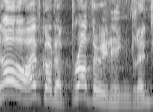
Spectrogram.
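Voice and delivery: butter up the customer; imitated trader's eager patter; eager shopkeeper. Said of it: "sales patter".

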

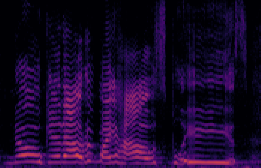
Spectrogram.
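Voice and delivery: loud, drawn-out retold demand; acted fed-up plea, loud and slow; exasperated order. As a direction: order him out at full voice, slowly. Retold kicking out of a guest.

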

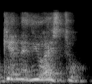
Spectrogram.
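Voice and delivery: startled demand for who gave it; alarmed pharmacist. Acted.

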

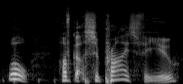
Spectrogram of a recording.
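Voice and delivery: high-pitched madman drummer voice; imitating an English rocker announcing a surprise. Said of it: "he walked in and goes".

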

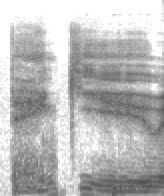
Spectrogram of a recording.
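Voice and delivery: soft, badly failed little-girl accent; hushed creepy thank-you; sinister little girl. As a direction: try for an innocent country girl and land on sinister. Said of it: "she sounds sinister".

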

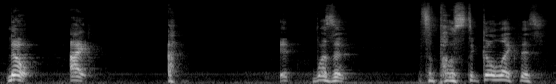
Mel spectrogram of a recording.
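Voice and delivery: high, frantic plea for help; panicked pleading. Acted. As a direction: beg Darren desperately. Captured villain pleads, high pitch.

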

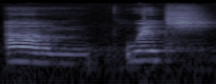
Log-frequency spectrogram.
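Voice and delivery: normal talking voice

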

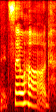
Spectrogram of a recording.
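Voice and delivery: put-on little whine; mock lament. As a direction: imitate the series' moaning, softly. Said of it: "that's all they say on this series".

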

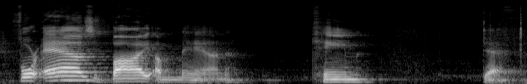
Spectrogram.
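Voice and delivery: very slow, weighty reading; solemn recitation of the verse; scripture reading. Acted. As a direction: let each phrase land.

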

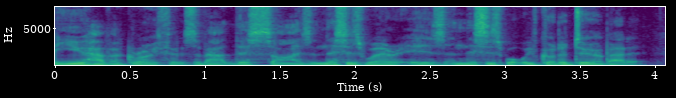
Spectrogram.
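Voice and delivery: soft, quiet doctor breaking the news; a hint of a calm doctor at the bedside; doctor telling the diagnosis. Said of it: "And you say".

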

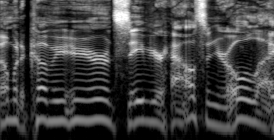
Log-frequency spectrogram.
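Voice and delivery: lightly mocking home show host; a hint of a cocky TV contractor; TV renovator voice. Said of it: "he's like".

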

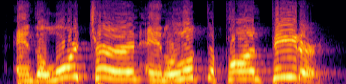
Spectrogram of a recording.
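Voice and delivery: loud and slow, dwelling on each word; the Lord's gaze proclaimed at the top of his voice; thundering climax. Acted. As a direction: preach it at full force, slowly. Climax of the scripture reading.

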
